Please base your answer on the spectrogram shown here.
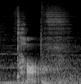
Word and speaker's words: tough: Já essa terceira palavra, a pronúncia vai ser tough.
